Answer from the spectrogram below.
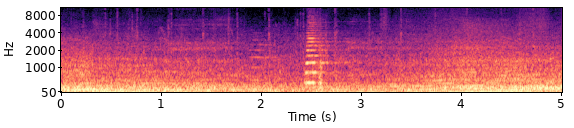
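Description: A car drives through Hebron toward the entrance of the old town to park, with a steady engine and road rumble, and a short horn honk sounds about halfway through before the drone carries on.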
